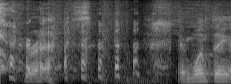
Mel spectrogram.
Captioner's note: laughs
